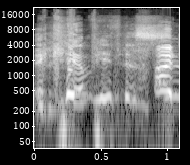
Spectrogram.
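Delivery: acted tearful crying voice. Retelling the moment a concert ended, retelling own crying. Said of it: "I started crying".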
